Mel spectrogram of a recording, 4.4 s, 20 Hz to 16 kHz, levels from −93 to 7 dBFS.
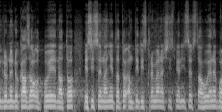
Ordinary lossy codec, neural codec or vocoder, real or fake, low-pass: Opus, 32 kbps; none; real; 14.4 kHz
